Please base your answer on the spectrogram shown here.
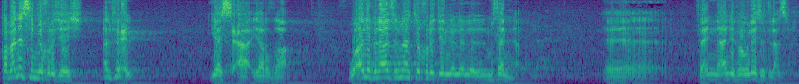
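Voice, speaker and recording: A male grammar teacher giving a classroom lesson, quizzing his class and repeating key words slowly. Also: sits high, lively intonation, creaky, fairly bright tone. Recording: reverberant hall with long echo.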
